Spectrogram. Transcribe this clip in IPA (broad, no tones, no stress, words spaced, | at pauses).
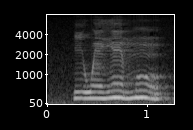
iwẽjẽ mũ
